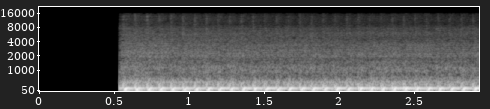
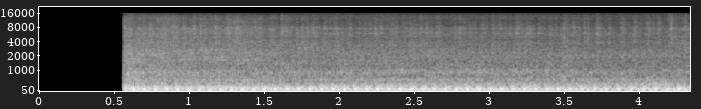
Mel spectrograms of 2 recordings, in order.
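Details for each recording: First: Yamaha Aerox scooter test ride after removing an added out-of-spec ring that caused a rubbing noise: steady, even low engine pulse at about three per second, no scraping or rubbing; drive runs clean. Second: Yamaha Aerox scooter at idle: rough rhythmic scraping chatter over engine, worse at idle than high revs; pulley rubbing CVT cover from misfitted aftermarket ring added beyond spec.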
